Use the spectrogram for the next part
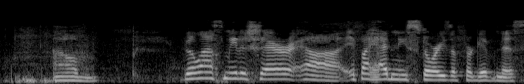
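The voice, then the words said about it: Sick, cold-affected voice. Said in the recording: “forgive my voice, I'm getting over a cold”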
